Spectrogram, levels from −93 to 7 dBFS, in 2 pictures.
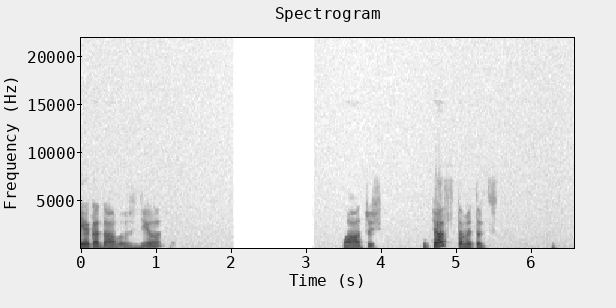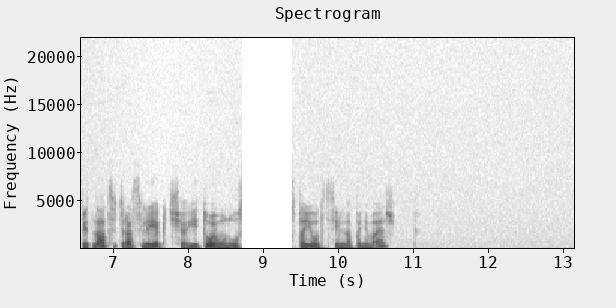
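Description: A playback stall hits this speech clip at 2.03 s, where the sound cuts to silence for about 1.07 s before resuming at 3.10 s, and again at 8.72 s, just after "и то и он", with a gap of about 0.66 s ending at 9.39 s. Each time the sound halts in mid-flow and then carries on. The likely cause is the player running out of buffered data or its playback thread being blocked, leaving the output silent until it recovered.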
